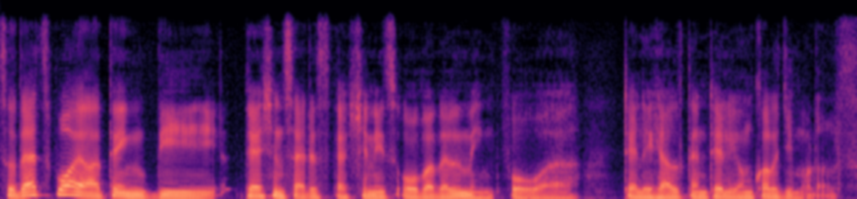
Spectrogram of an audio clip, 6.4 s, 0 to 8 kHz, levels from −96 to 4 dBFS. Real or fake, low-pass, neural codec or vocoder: fake; 7.2 kHz; autoencoder, 48 kHz, 32 numbers a frame, DAC-VAE, trained on Japanese speech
